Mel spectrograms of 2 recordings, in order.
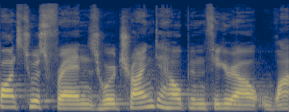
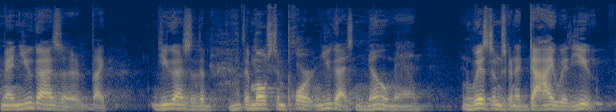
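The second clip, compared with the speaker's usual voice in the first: sarcastic; 5 semitones lower, 5 dB quieter than usual. Retold or imitated. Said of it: "Job has this bit of sarcasm".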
